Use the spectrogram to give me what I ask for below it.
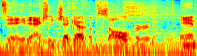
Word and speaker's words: Absolver: And finally, I had the pleasure on the third day to actually check out Absolver. And Absolver, it's easy to remember who published it because it rhymes, is Devolver's publishing it because they're not making it, game, Devolver Digital.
